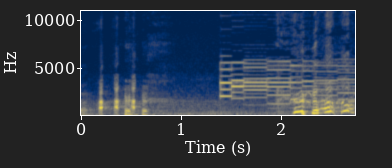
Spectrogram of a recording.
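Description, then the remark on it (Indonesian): After brief talk, a phone being switched on plays a bright electronic Nokia melody of steady, high tones, the tune continuing as people start chatting over it again. “Ini apa tapi kok suaranya Nokia tuh?”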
